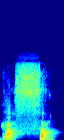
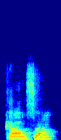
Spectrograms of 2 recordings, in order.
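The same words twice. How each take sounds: First: Cassa with a long, strong SS; double consonant. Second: Casa with a short, light S; single consonant. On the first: Teacher contrasts two words for students, long SS in cassa. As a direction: hold the hiss in cassa. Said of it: "a little bit longer". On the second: Teacher contrasts two words for students, short S in casa. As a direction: keep the middle S of casa brief. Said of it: "longer than a single consonant word". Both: Shown as a demonstration.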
